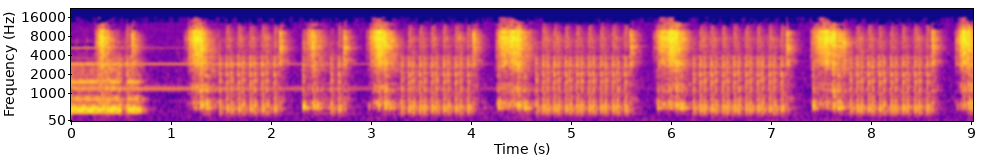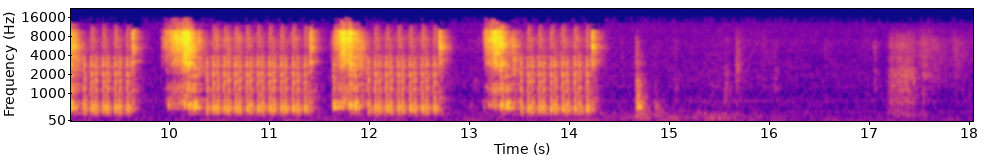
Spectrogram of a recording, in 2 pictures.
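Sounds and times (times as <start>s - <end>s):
telephone bells ringing: 0.0s - 5.0s.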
